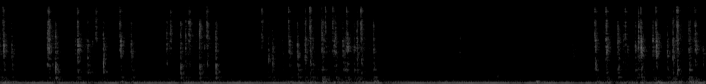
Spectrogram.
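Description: Fingertips type continuously on a grey retro typewriter-style mechanical keyboard with round backlit keycaps, resting on a wooden desk. Rapid bursts of sharp, bright clicks come in quick runs, thin out to a few scattered presses in the middle, then pick up again. A steady low hum sits underneath throughout.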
